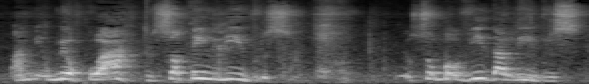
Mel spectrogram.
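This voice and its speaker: A woman's voice: on the high side, a little slow, gravelly, a little mellow, slight background noise. Tearful Sergipe woman on a live stream. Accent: Sergipe Brazilian Portuguese. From Sergipe, Brazil. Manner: tearful, confessional, pleading. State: crying. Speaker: singer. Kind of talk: emotional live stream monologue. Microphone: phone.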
